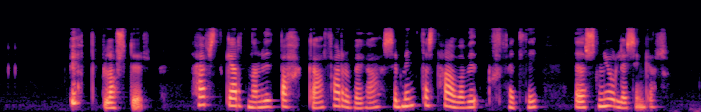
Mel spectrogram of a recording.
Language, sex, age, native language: Icelandic, female, 30-39, Icelandic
